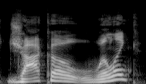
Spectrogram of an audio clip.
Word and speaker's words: Jocko Willink: His name is Jocko Willink. Am I saying that correctly? – Yes.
